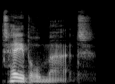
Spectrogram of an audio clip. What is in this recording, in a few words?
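"table mat", British English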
